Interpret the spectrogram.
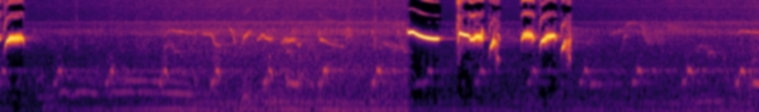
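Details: Female Oriental magpie-robin at dawn, singing to provoke males: a single whistle, a stretch of faint background bird calls and low hum, then a short cluster of loud, clear whistled phrases.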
